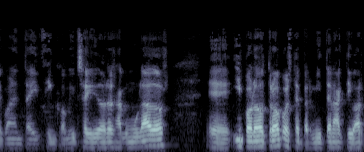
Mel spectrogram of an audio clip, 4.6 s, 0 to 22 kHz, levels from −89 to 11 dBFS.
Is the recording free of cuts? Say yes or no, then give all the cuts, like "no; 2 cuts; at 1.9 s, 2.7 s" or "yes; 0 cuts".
yes; 0 cuts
